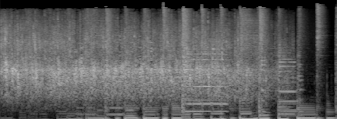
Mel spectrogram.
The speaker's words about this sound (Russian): Не пугайтесь, в конце вы услышали аплодисменты живой аудитории.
